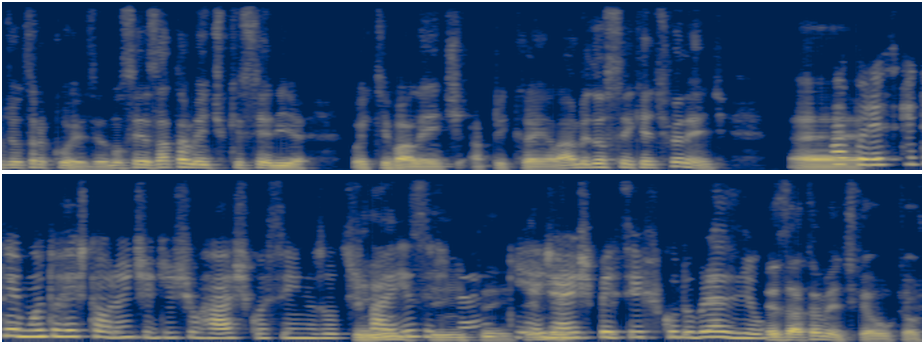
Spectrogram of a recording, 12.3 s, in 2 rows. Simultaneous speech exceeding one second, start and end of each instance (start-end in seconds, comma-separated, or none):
8.5-10.0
